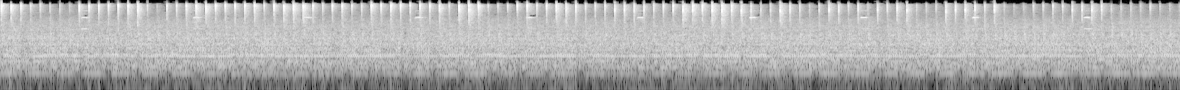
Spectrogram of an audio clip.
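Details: Laser removal of a professional tattoo; rapid, steady train of sharp snapping clicks, several per second, over a constant machine hum.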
